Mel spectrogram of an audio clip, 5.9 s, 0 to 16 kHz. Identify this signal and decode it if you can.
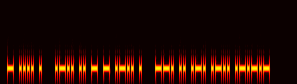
Morse code, heard as a keyed tone, about 30 wpm, 700 Hz. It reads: THE LITTLE GIRL.
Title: Sentences from Top 1000 Words - Review Part 1 - 30wpm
